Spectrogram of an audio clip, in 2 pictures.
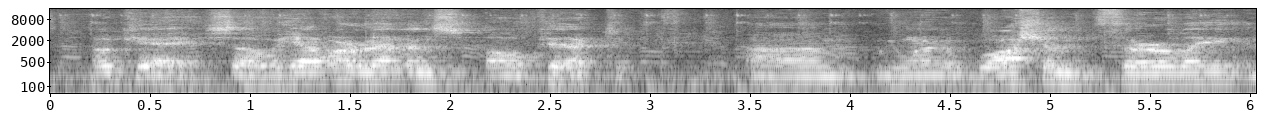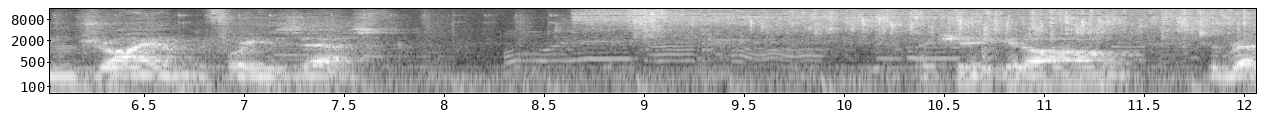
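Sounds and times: faucet turning on: 8.6 - 12.0
water running into sink: 8.7 - 12.0.

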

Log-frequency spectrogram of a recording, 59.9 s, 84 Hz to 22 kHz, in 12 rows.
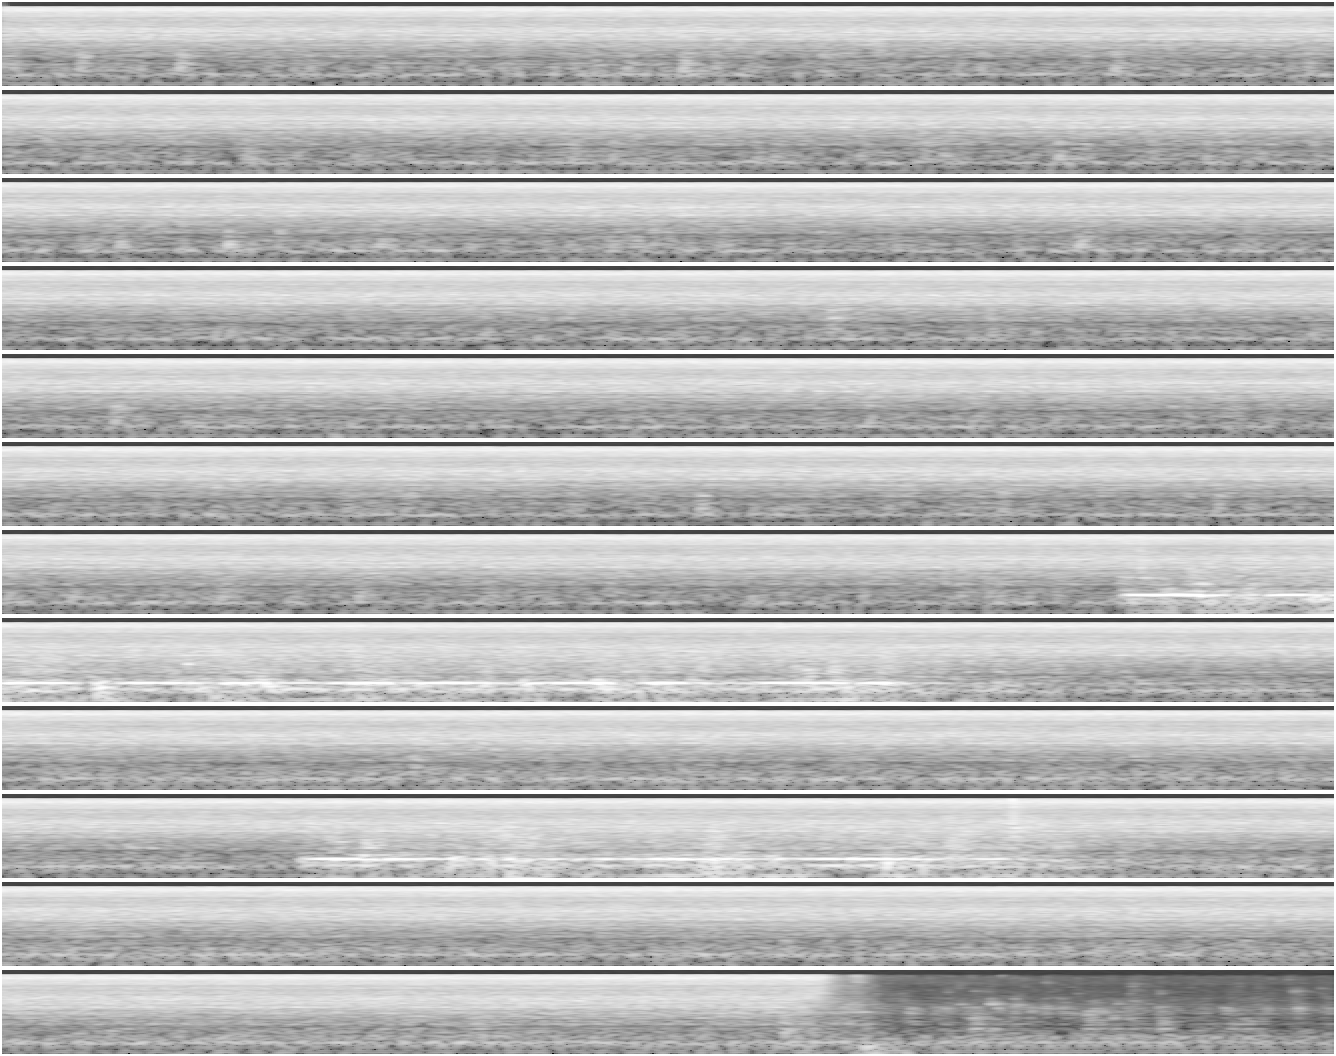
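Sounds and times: washing machine churning: 0.0 - 59.9.

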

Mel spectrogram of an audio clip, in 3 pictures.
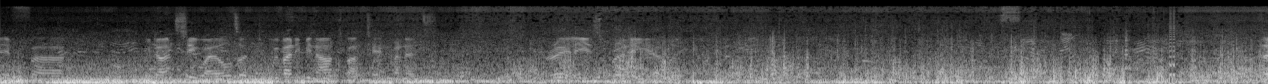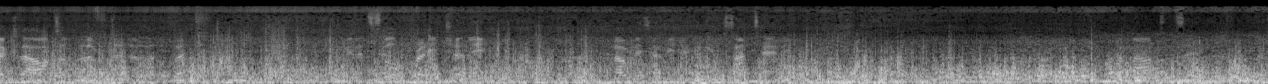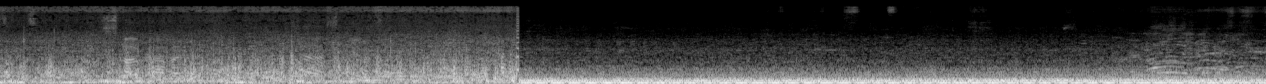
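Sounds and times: boat engine humming: 0.0 - 38.0
wind buffeting microphone: 0.0 - 38.0.

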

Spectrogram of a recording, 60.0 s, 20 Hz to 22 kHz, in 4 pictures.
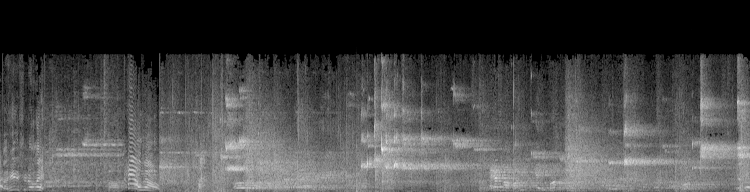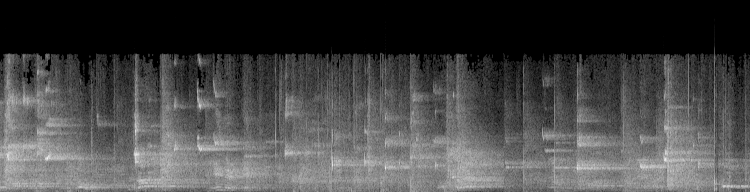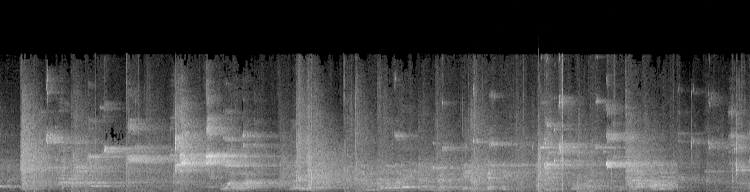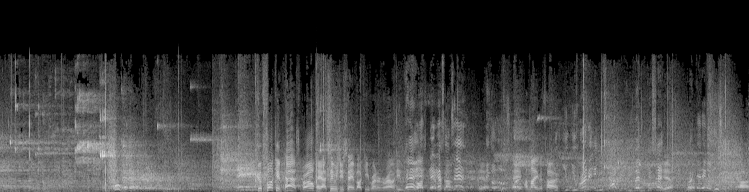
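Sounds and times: sneakers squeaking: 0.4 - 50.3, 54.0 - 59.9.

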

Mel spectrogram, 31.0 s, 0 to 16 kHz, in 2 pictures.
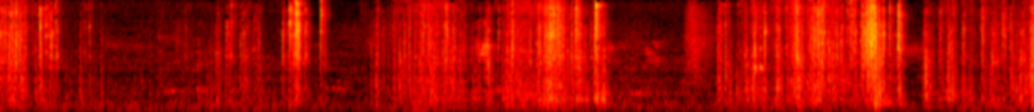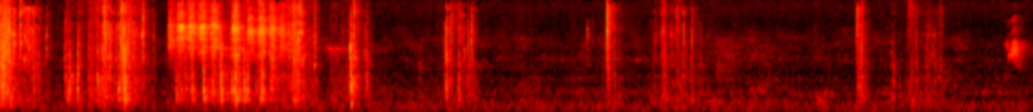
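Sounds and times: slate pencils clicking together: 0.0 - 1.6, 2.2 - 5.0, 10.8 - 21.1, 22.2 - 22.7.

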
